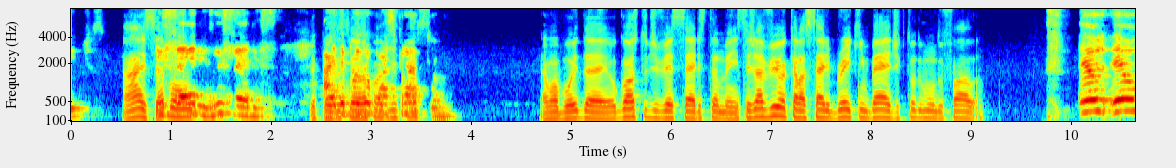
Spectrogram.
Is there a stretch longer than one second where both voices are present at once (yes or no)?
yes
